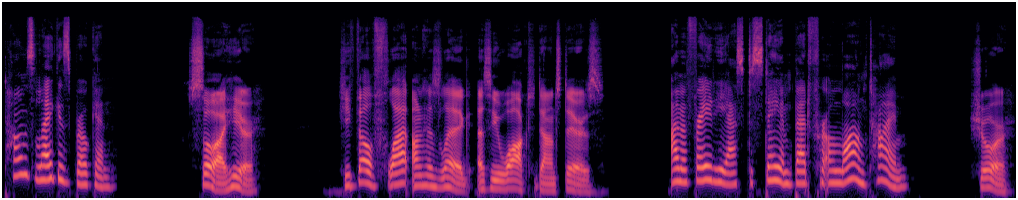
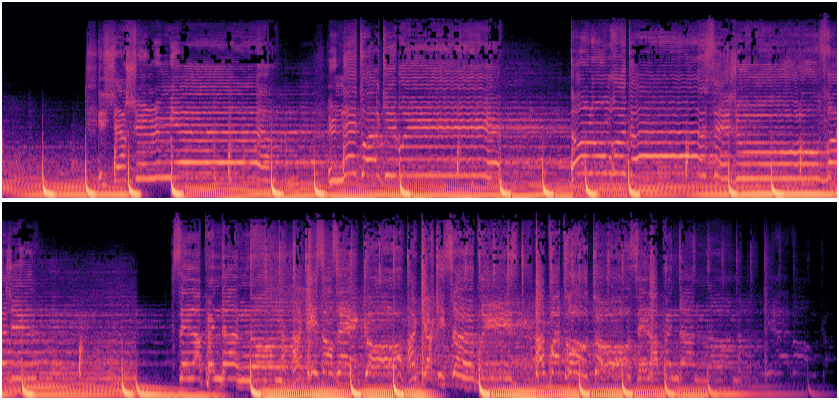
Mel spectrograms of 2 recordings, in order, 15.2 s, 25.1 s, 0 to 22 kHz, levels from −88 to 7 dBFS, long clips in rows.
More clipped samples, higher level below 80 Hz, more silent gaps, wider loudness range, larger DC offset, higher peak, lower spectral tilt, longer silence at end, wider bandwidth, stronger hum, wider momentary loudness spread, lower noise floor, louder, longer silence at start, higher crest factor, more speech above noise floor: neither; second, -66 dBFS vs -16 dBFS; first, 1.74-2.68 s, 4.20-4.32 s, 9.11-9.98 s, 13.69-13.73 s, 13.94-13.98 s, 14.07-14.22 s, 14.30-14.35 s vs none; about the same, 3 LU vs 3 LU; neither; second, -6 dBFS vs -2 dBFS; second, -4 dB/octave vs -5.5 dB/octave; second, 0.15 s vs 0.8 s; about the same, 17 kHz vs 15.5 kHz; neither; first, 12 LU vs 8 LU; first, -87 dBFS vs -47 dBFS; second, -25 LUFS vs -16 LUFS; about the same, 0.05 s vs 0 s; first, 20 dB vs 12 dB; first, 62 dB vs 32 dB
